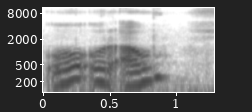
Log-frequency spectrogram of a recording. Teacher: ओ और औ ये वर्ण कंठोष्ठ से बोले जाते हैं, तो इन्हें कंठोष्ठ वर्ण कहा जाता है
